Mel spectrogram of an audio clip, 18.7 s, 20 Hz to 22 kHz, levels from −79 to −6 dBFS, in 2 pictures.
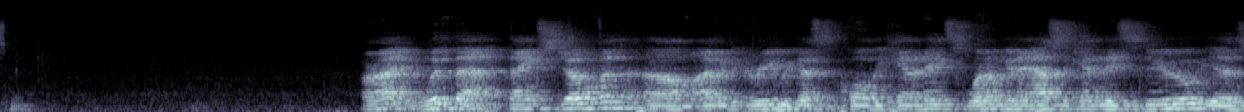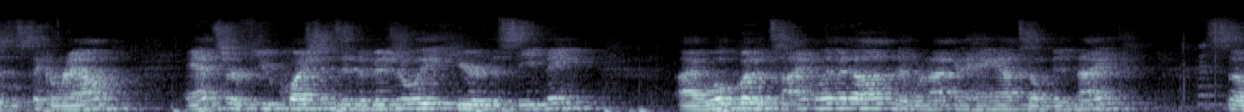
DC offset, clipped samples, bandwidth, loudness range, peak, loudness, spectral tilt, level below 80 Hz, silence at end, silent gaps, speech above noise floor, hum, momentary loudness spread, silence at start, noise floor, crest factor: under 0.1%; under 0.1%; over 20 kHz; 3 LU; -8 dBFS; -25 LUFS; -6.5 dB/octave; -44 dBFS; 0 s; none; 34 dB; none; 10 LU; 0 s; -58 dBFS; 18 dB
